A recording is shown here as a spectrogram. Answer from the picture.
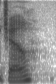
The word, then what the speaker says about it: Djo: But I'm going to go with the song End of Beginning by Joe. – Okay. – I'm pronouncing it weird because it's spelled D-J-O. – Okay. I would say Joe.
